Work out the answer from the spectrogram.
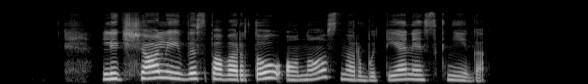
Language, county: Lithuanian, Telšiai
